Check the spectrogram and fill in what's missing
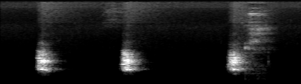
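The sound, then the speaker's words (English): Three sharp dog barks ring out at a steady, unhurried pace, each a loud, short burst separated by about a second of quiet, with no one talking. “Well, my dog is obviously angered by JavaScript”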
